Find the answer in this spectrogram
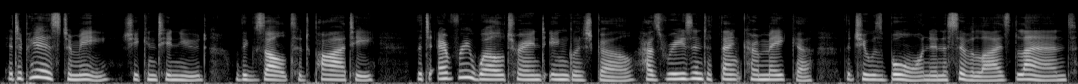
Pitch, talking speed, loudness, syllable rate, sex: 220 Hz, 160 wpm, -18 LUFS, 4.7 syllables/s, female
